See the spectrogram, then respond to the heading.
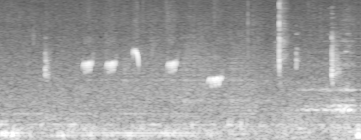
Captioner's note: bird chirps five notes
